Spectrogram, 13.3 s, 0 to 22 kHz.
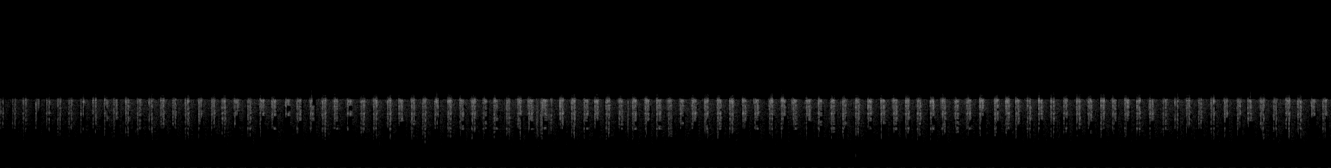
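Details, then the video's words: High, sizzling insect song of the meadow katydid 등줄어리쌕쌔기, recorded in 2020 by the National Institute of Biological Resources. Short buzzy pulses repeat rapidly and evenly, swelling slightly louder after the opening seconds, over a silent background. "등줄어리쌕쌔기, 여러번 듣기, 곤충소리"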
